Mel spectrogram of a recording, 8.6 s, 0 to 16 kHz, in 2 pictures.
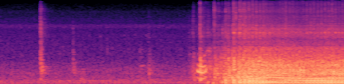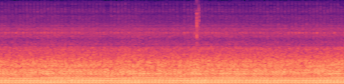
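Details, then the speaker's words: Lawn Boy mower, 20-inch deck, Briggs 675 engine, low on fuel, sometimes won't restart warm: starts on first or second pull, steady buzzy run with a thin, hunting note; lean running, starving for fuel or air, dirty carb. "so again start something starting on the first pull or second pull runs good sounds like it's starving for fuel starving for air a little bit"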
